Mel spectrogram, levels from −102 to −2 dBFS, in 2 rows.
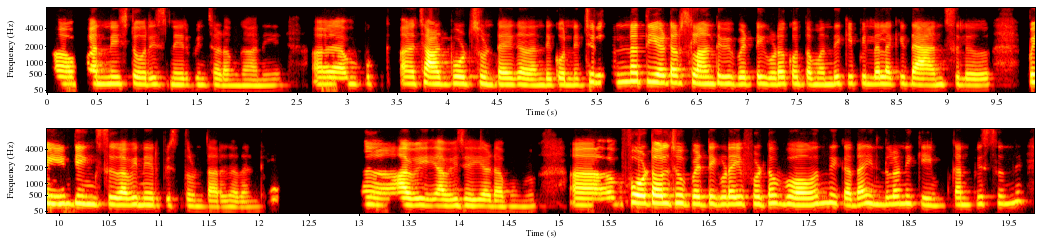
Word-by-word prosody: ఆహ్, 205 0 +1 0.2
funny 205 0 0
stories 195 -2 -3
నేర్పించడం 180 -2 -8
గానీ, 165 +1 -9 0.5
ఆహ్, 195 -1 0 0.2
బుక్ 205 -1 -15 0.3
ఆహ్, 205 -1 -2
చాట్‌బోడ్సుంటాయి 200 -2 +4
గదండీ, 175 -1 -2
కొన్ని 180 0 -4
చిన్న 255 +2 -3 0.2
థియేటర్స్ 235 -2 +2
లాంటివి 210 0 +1
పెట్టి 195 +1 -2
కూడా 200 +1 +3
కొంతమందికి 195 +1 -3
పిల్లలకి 200 0 -1
డ్యాన్సులు, 180 0 -1 0.6
పెయింటింగ్సు 230 -2 +1
అవి 210 +2 -1
నేర్పిస్తుంటారు 180 -5 -8
గదండీ. 155 +2 -14 1.0
ఆ! - - -1 0.4
అవి 200 0 +2 0.2
అవి 180 +1 -2
జెయ్యడము. 170 -3 -4 0.6
ఆహ్, 195 0 +3 0.2
ఫోటోలు 250 -1 +9
చూపెట్టి 230 -2 +2
గూడా, 220 0 +3
ఈ - - -2
ఫోటో 230 +2 0 0.2
బావుంది 220 +6 +4
కదా! 200 +2 +2
ఇందులో 220 +2 -2
నీకేం 205 -5 -6 0.2
కనిపిస్తుంది, 225 +5 -7
200 Hz, 115 wpm, -21 LUFS, 185-225 Hz, 1.0 s, ఫోటోలు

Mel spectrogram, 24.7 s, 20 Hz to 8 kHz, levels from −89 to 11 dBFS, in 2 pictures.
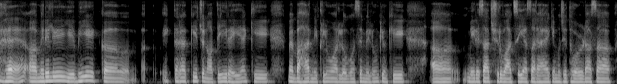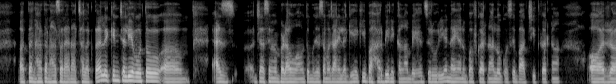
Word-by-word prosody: है। 135 0 +7 0.3
अ, 130 -2 +3
मेरे 130 +2 +5
लिए 150 +1 +4
ये 130 - +3
भी 140 +5 +2
एक 145 -1 -5
अ, 120 -3 -2 0.4
एक 135 -3 -10
तरह 130 0 +1
की 140 -1 +2
चुनौती 120 -5 -2
ही 130 +1 +1
रही 110 -3 0
है 125 +2 -3
कि 120 -2 -4 0.4
मैं 130 -2 +2
बाहर 120 0 +2
निकलूँ 115 +2 -4
और 115 - -2
लोगों 110 0 -2
से 125 - -1
मिलूँ 115 +2 -4
क्योंकि 120 -1 -1 0.6
अ, 110 0 +1 0.4
मेरे 120 0 +1
साथ 120 +1 +2
शुरुआत 115 -4 +1
से 115 +2 0
ही 120 - +3
ऐसा 120 +1 0
रहा 115 -1 0
है 115 0 -1
कि 120 - -4
मुझे 120 0 -2
थोड़ा-सा 115 +1 0 0.7
अ, 110 - +2
तन्हा-तन्हा 115 -2 +1
सा - - +2
रहना 110 -1 -1
अच्छा 105 +3 -3
लगता 110 +4 +1
है। 145 - +7
लेकिन 170 -1 +4
चलिए, 155 0 +7
वो 145 -2 +6
तो 145 +1 +5 0.3
अम, 110 -1 -1 0.6
एज़ 115 -1 +1 0.3
अ, - - -10
जैसे 120 +1 -1
मैं 120 -1 -1
बड़ा 110 -2 +3
हुआ 110 -1 0
हूँ 110 0 -5
तो 115 - -3
मुझे 115 0 -3
समझ 110 0 -2
आने 110 0 0
लगी 110 0 -4
है 120 - -2
कि 135 +4 -3
बाहर 115 +1 -3
भी 125 - +2
निकलना 110 -2 -4
बेहद 105 +1 -6
ज़रूरी 110 0 -2
है। 130 - -1
नए 115 -1 -1
अनुभव 115 0 -3
करना, 110 0 -2
लोगों 110 0 -4
से 105 +4 -5
बातचीत 100 +1 -5
करना 110 +1 -5 0.7
और 110 -1 +2
115 Hz, 185 wpm, -23 LUFS, 110-125 Hz, 0.7 s, है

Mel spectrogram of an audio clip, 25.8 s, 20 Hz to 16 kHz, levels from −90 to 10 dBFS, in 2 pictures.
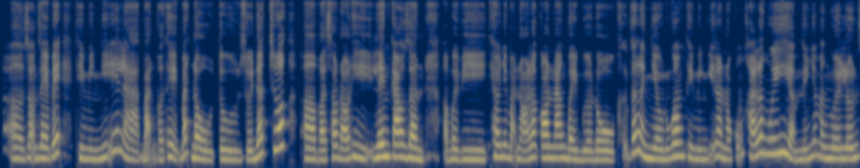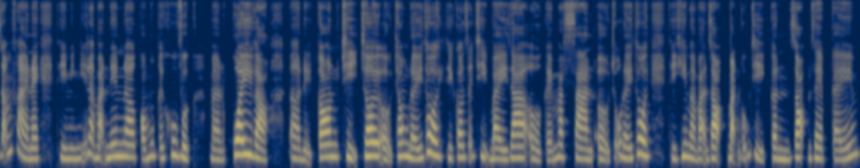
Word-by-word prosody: ờ, 235 -1 -3
dọn 245 +2 -3
dẹp 240 -2 0
ấy, 330 +5 +4 0.2
thì 250 - -3
mình 215 -1 -4
nghĩ 270 - -3
là 220 - -3
bạn - - -4
có 210 - -7
thể 270 -5 -1
bắt 300 +5 0
đầu 220 -5 0
từ 210 -2 -3
dưới 205 0 -4
đất 310 +10 +3
trước, 455 +6 +6 0.2
ờ, 230 -1 0
và 210 0 +1
sau 260 +4 -1
đó 220 -2 +2
thì 255 -5 -2
lên 275 +2 +5
cao 275 -1 +4
dần. 235 -5 +2 0.3
Ờ, - - -7
bởi 220 0 -3
vì 210 -1 -3
theo 280 -3 +1
như 270 0 -2
bạn 245 -2 -4
nói 210 0 -3
là 265 - +2
con 255 -1 +3
đang 245 0 0
bày 220 -2 0
bừa 205 0 -4
đồ 205 0 -2
kh - - -15
rất 355 +3 +3
là 365 - +2
nhiều, 230 -5 +1
đúng 220 +1 -4
không? 285 +1 +2
Thì 260 -4 -5
mình 220 -1 -5
nghĩ 220 - -9
là 280 -1 -2
nó 220 -3 -4
cũng 250 - -10
khá 280 -6 0
là 340 +5 +2
nguy 335 0 -1
hiểm 270 - +2
nếu 215 +1 -4
như 270 +6 -4
mà 280 -4 -4
người 235 -2 -1
lớn 235 +2 -1
giẫm - - -2
phải 380 - +1
này. 230 0 -1 0.3
Thì 245 -3 -3
mình 225 0 -4
nghĩ 235 - -9
là 330 -3 +1
bạn 250 -1 -1
nên, 285 +2 +1
ơ, 270 -1 +1
có 225 - 0
một 260 +5 -4
cái 235 - -5
khu 310 +4 -1
vực 240 -3 +1 0.3
mà 215 -3 -5
quây 320 0 +8
vào, 240 -6 +5 0.3
ờ, 235 -2 -4
để 210 -3 -7
con 275 +1 +5
chỉ 270 -3 0
chơi 290 -1 +7
ở 230 -6 -2
trong 285 0 +2
đấy 230 -1 +1
thôi, 320 -7 +5
thì 250 - -4
con 260 +3 -2
sẽ 265 - -10
chỉ 285 -2 -4
bày 220 -2 0
ra 250 0 +4
ở 235 -4 -5
cái 200 0 -8
mặt 265 +3 -2
sàn 230 -5 0
ở 220 -4 -4
chỗ 295 - -6
đấy 240 -3 -1
thôi, 325 -3 +5 0.3
thì 240 - -5
khi 285 - +3
mà 250 -4 0
bạn 225 0 -1
dọn, 240 0 +5
bạn - - +1
cũng - - -8
chỉ 265 - -4
cần 225 -3 -2
dọn 260 +3 +4
dẹp 245 -2 -2
cái, 215 +4 -4
245 Hz, 260 wpm, -21 LUFS, 220-275 Hz, 0.3 s, quây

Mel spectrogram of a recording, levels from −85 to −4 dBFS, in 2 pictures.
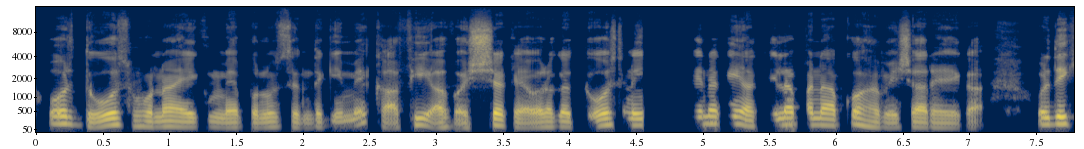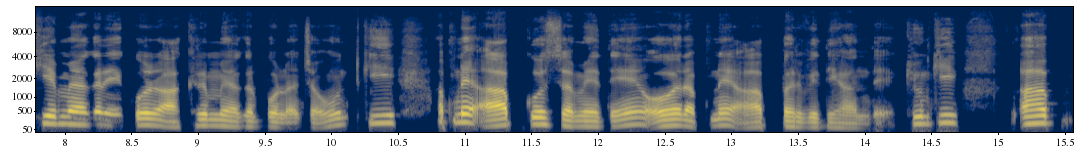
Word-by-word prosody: और 175 - +3
दोस्त 145 +1 +1
होना 120 0 0
एक 110 -1 0 0.2
मैं 100 0 +1
बोलूँ 105 +2 -2
ज़िंदगी 95 -3 -7
में - - -3
काफ़ी - - -3
आवश्यक - - +2
है, - - -1
और 110 - 0
अगर 110 +1 -1
दोस्त 150 +7 -2
नहीं, 145 - +2
तो 165 +3 -13
कहीं 175 - 0
न - - +1
कहीं 175 -2 0
अकेलापन 150 +4 0
आपको 140 +1 +1
हमेशा 105 -4 -1
रहेगा। 95 -1 -5 0.4
और 160 - +3
देखिए, 175 +2 +4
मैं 165 -2 +4
अगर 155 0 +2
एक 135 -1 -5
और 150 -1 +5
आखिर 125 +5 +1
में 135 -2 -1
अगर 115 0 -2
बोलना 110 -2 -1
चाहूँ 145 - -2
त - - -17
कि 190 0 -2 0.3
अपने 210 -1 +4 0.2
आप 145 +2 +9
को 165 0 +4
समय 120 -5 +1
दें 145 +6 +1
और 140 +2 +4
अपने 145 +1 0
आप 105 +2 -1
पर 115 -2 +1
भी 105 0 -3
ध्यान 95 -3 -7
दें, - - -10 0.2
क्योंकि 175 +3 -3 0.5
आप 180 +2 +6
140 Hz, 195 wpm, -23 LUFS, 110-160 Hz, 0.5 s, आप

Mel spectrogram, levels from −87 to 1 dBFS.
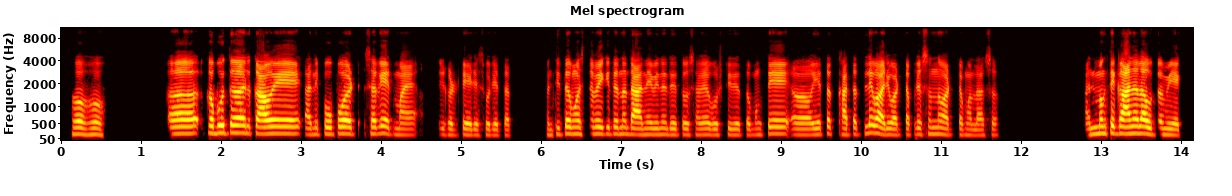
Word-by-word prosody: हो, 190 0 +1
हो. 175 +1 -4 0.9
अ, 205 +1 +4
कबूतर, 225 0 +4
कावळे 200 0 +6
आणि 180 +1 -5
पोपट 195 0 +1
सगळे 195 +2 -1
आहेत 195 -3 0
माझ्या 165 -1 -4 0.3
इकड 165 -2 -8
टेरेसवर 165 -1 -6
येतात. 160 -1 -9 0.4
पण 165 - -14
तिथं 195 +2 -1
मस्तपैकी 195 0 -2
त्यांना 195 0 -3
दाणे-बिणे 175 0 +1
देतो, 170 0 -7
सगळ्या 170 +1 -7
गोष्टी 165 +1 -9
देतो. 165 0 -9
मग 170 +1 -15
ते 200 0 +1
अ, 170 0 -3
येतात, 180 +3 -5
खातात 180 +2 -4
लय 230 0 0
भारी 180 -5 +4
वाटतं. 170 0 -4
प्रसन्न 190 +2 -7
वाटतं 170 -2 -5
मला 160 -1 -9
असं. 155 +1 -13 1.1
आणि 175 +3 -6
मग 210 +1 0
ते 225 - +4
गाणं 205 0 +7
लावतो 190 -3 +3
मी 170 -1 -3
एक. 160 - -2
180 Hz, 175 wpm, -23 LUFS, 170-200 Hz, 1.1 s, गाणं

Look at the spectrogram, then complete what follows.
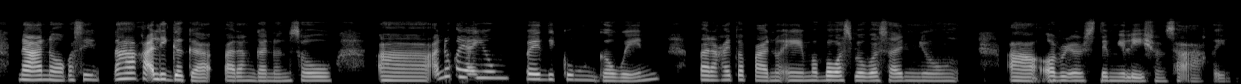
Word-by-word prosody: naaano 215 -2 +6
kasi 210 +1 -5
nakaka-aligaga 230 -9 +4
parang 180 0 -1
ganun. 170 -1 -5
So, 180 0 -1 0.4
ah, 185 -2 0
ano 375 +2 -1
kaya 340 -3 +4 0.2
yung 300 -1 -4 0.2
puwede 235 -2 +3
kong 205 -4 -6
gawin 175 +8 -3 0.4
para 200 -1 +3
kahit 210 0 -3
papano, 180 -4 -1
eh, 185 0 -2
mabawas-bawasan 180 -2 0
yung, 170 -2 -7 0.5
ah, 170 -2 +3
overstimulation 175 -3 -2
sa 145 -1 -5
akin? 145 - -14
185 Hz, 110 wpm, -25 LUFS, 175-210 Hz, 0.5 s, naaano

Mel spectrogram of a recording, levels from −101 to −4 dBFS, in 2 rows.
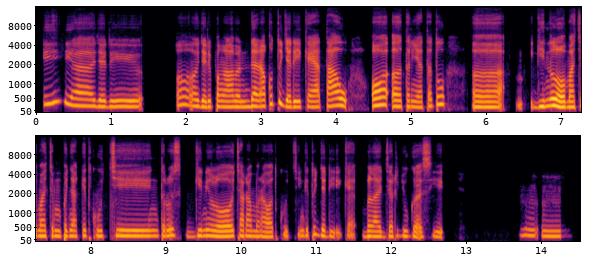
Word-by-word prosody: Iya, 325 -3 0 0.3
jadi 200 -1 +1 0.9
heeh, 265 -3 -2
jadi 195 -1 +3
pengalaman 195 -1 +1
dan 215 - +5
aku 250 - -2
tuh 330 - +3
jadi 190 0 +2
kayak 190 -1 -1
tahu, 230 +1 +3 0.3
"Oh 245 +3 +7
e - - +5
ternyata 195 0 -3
tuh, 280 +4 +1 0.4
eee, 185 -1 +3 0.2
m - - -6
gini 205 +6 +1
loh 220 -6 +10
macam-macam 190 +1 0
penyakit 190 +1 -2
kucing, 190 0 0
terus 200 +2 -2
gini 195 +4 -2
loh 180 0 +3
cara 190 -1 -2
merawat 170 -2 -2
kucing," - - -10
gitu 245 - -5
jadi 195 -4 -1
kayak - - -9
belajar 175 -1 -2
juga 180 -3 -3
sih. 165 0 -5 1.0
Mhm. 185 -3 -5
190 Hz, 145 wpm, -24 LUFS, 185-205 Hz, 1.0 s, loh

